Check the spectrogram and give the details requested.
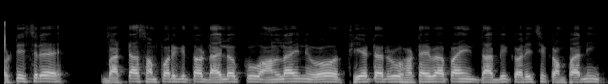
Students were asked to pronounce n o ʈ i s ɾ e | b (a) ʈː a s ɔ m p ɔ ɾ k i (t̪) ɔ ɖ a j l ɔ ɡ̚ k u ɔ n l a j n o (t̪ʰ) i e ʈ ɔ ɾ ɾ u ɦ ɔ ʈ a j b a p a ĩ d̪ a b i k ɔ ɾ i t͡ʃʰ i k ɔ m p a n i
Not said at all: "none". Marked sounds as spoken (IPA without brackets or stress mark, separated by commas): a, t̪, t̪ʰ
